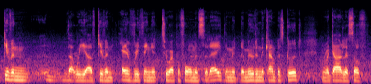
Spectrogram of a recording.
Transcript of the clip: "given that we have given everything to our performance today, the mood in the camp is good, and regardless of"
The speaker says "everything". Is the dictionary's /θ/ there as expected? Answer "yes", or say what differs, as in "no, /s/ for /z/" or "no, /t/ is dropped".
yes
